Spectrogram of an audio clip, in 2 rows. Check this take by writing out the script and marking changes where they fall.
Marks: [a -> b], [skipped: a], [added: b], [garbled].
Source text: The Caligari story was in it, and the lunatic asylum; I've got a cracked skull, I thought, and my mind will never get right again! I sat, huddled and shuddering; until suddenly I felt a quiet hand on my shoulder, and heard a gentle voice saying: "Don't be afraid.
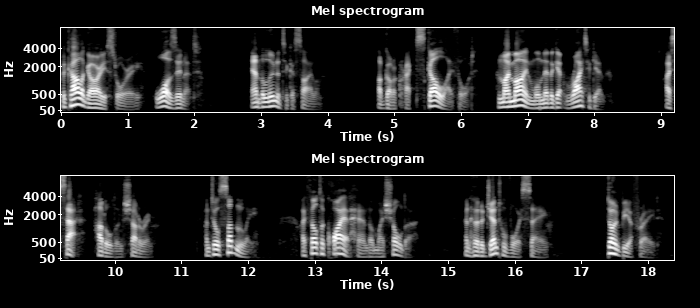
The Caligari story was in it, and the lunatic asylum; I've got a cracked skull, I thought, and my mind will never get right again! I sat, huddled and shuddering; until suddenly I felt a quiet hand on my shoulder, and heard a gentle voice saying: "Don't be afraid.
